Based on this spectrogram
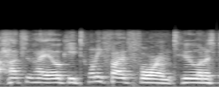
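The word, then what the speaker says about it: Hatsu Hioki: name right this time I usually pronounce it pasuki which I know is very wrong but I believe I got it right that time uh hatu hyoki 254 and two on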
